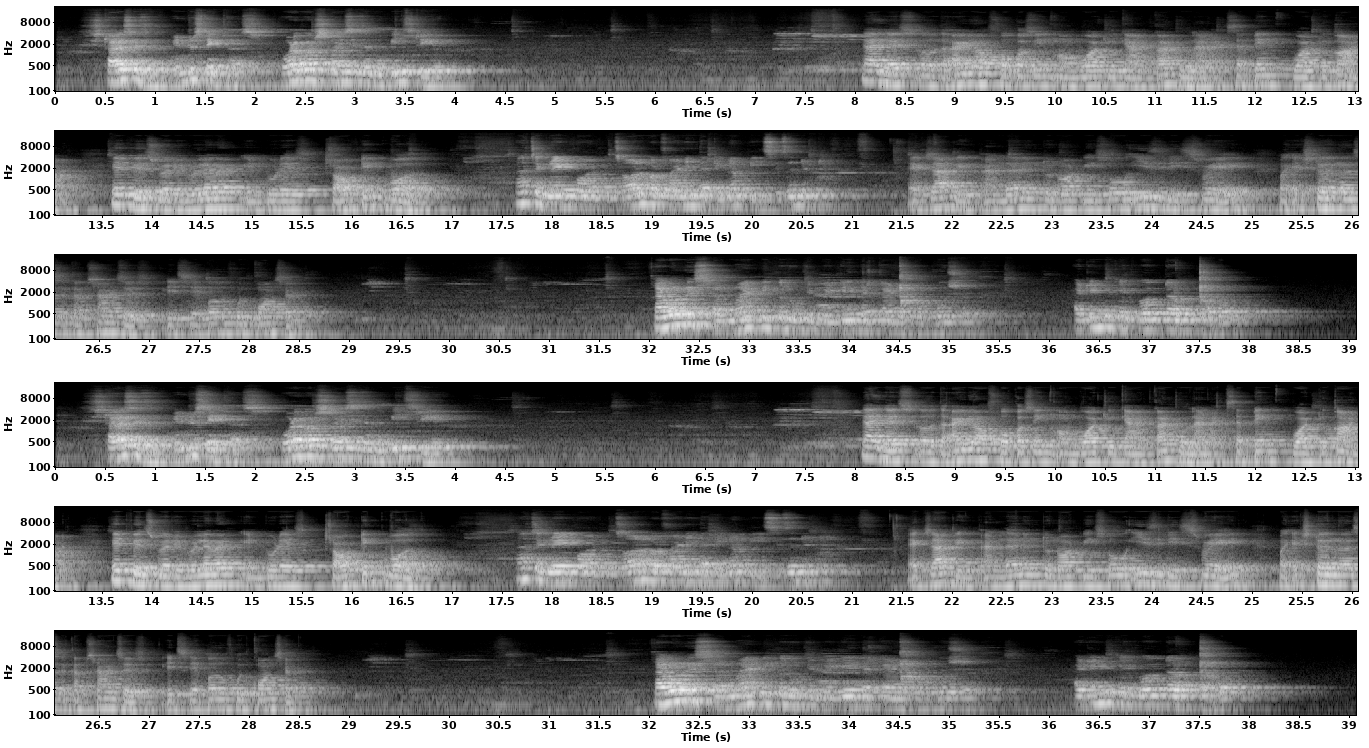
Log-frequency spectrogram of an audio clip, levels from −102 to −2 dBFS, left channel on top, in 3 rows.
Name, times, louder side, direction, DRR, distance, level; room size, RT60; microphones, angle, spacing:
voice 1, 0.3-3.9 7.2-8.1 17.6-20.8 25.6-25.7 27.3-27.4 30.4-30.5 32.0-35.2 36.2-37.7, equal, 55° left, -4 dB, 1.0 m, -23 dB
voice 2, 8.1-13.1 13.6-16.7 21.6-24.9 25.3-28.4, right 1 dB, 30° right, 0 dB, 0.4 m, -26 dB
6.1 x 2.1 x 3.4 m, 1.2 s
head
